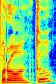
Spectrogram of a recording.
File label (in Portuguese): portuguese ready; samsung YP-U5; Audio User Interface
